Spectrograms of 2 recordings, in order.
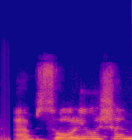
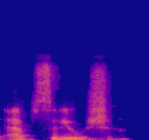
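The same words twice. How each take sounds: First: Absolution with a full O after abs, higher; wrong full vowel. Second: Absolution with a quick schwa after abs, softer; reduced second vowel. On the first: Teacher shows what not to say, absolution with full O. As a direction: say absolution as ab-SOLE-ution, O unreduced. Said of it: "name, right?". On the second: Teacher corrects the example, absolution with schwa. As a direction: say absolution with a weak uh for the O. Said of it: "is reduced to a sound in the". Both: Shown as a demonstration.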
